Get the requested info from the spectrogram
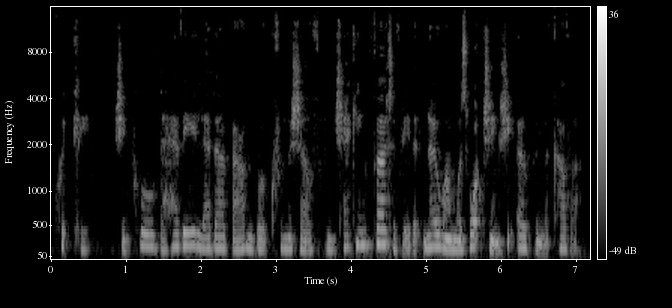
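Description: A woman's voice: low-pitched, moderate pace, few pauses, darkish tone, slightly rough. A woman, narrating a children's novel expressively. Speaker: author reading own children's novel.

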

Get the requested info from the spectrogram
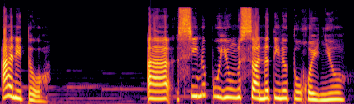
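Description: Woman acting a flustered, shocked young woman, pitched high. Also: animated, a little slow, no echo, faint music behind. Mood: startled, confused. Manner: startled, questioning exclamations.

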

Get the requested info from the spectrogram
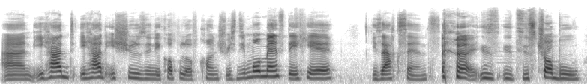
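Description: A Nigerian woman with a Nigerian accent and a fairly low voice, chatting casually as a podcast guest. She talks in a relaxed, conversational way and repeats her key points for emphasis. The recording is dry and close, with no room sound. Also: measured pace, dry recording. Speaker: podcast guest, travel content creator.

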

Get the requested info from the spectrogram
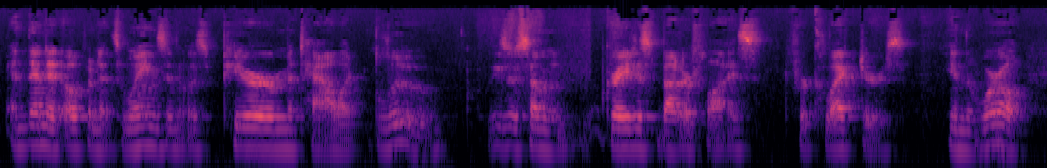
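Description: A middle-aged man telling an animated, playful story to a small audience, holding a handheld microphone. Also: medium pitch, moderate pace, creaky. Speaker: salon speaker. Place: room with small live audience. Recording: echoey room.

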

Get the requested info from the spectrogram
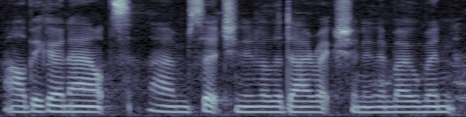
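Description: Woman in her 30s vlogging on her phone, low voice, a bit worried, faint hiss behind. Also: monotone, normal speed. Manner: worried, talking straight to a handheld phone. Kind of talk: casual vlog to camera. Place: outdoors in the countryside and indoors at home. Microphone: phone held at arm's length.

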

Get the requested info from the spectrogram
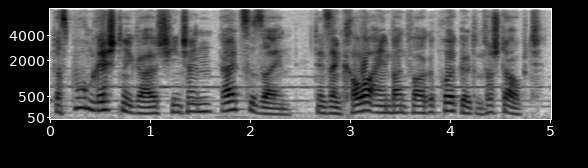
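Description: A man's voice: medium pitch, moderate pace, a little mellow, faint music behind. A man narrating a scripted fantasy story as the narrator of an audio drama.

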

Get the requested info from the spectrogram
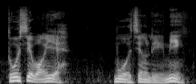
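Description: An actor playing a loyal, resolute cavalry officer with fervent delivery in an audio drama. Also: male voice, medium pitch, expressive, moderate pace, darkish tone, breathy edge, dry recording. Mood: grateful. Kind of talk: Chinese audio drama acting.

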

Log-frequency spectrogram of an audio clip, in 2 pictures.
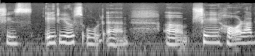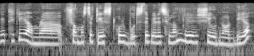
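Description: Woman, fifties, Bangladeshi accent, creaky voice, hesitant storytelling, English mixed in, faint background noise. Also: medium pitch, darkish tone. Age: 50s. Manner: hesitant, halting delivery, mixing in English phrases. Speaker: interview guest. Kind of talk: personal storytelling in an interview.

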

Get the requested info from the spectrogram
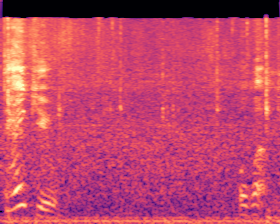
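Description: A man's voice: high voice, wildly swooping pitch, extremely slow, background noise. A man giving sarcastic gameplay commentary, swearing and ranting in exasperation with mock-dramatic emphasis. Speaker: gaming streamer. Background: video game music and sound.

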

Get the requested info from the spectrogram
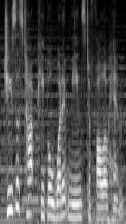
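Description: Calm woman narrating a Bible story. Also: medium pitch, moderate pace, music in the background.

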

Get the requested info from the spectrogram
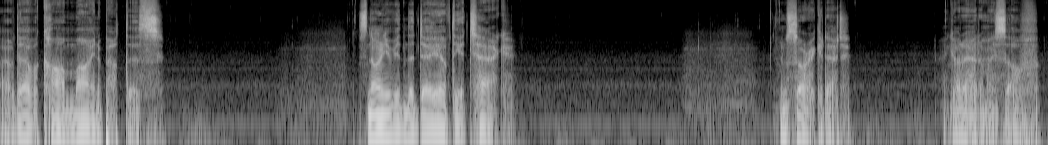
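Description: A man acting out a brooding, battle-hardened army captain for an ASMR roleplay. His voice is extremely deep and husky, with slow, deliberate phrasing. It is recorded dry and intimate. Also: fairly even intonation, no echo, exaggerated voice. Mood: calm, subdued. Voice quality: husky, breathy. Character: stoic, battle-hardened male military captain, brooding and vengeful. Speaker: voice actor, ASMR artist. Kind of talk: ASMR audio roleplay, dramatic monologue.

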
